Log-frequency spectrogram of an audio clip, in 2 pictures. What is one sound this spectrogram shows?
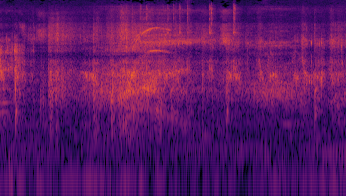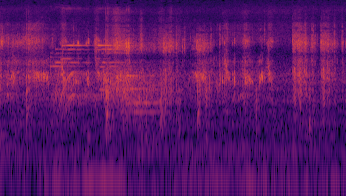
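Cartoon plants pop and fire shots in quick succession.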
